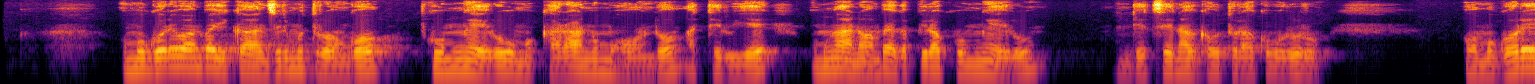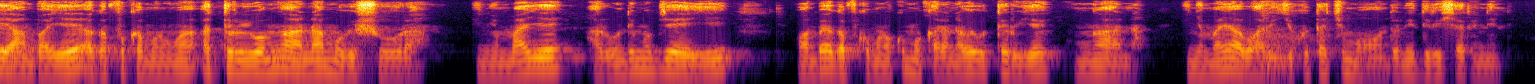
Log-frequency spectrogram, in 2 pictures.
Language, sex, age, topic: Kinyarwanda, male, 18-24, health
